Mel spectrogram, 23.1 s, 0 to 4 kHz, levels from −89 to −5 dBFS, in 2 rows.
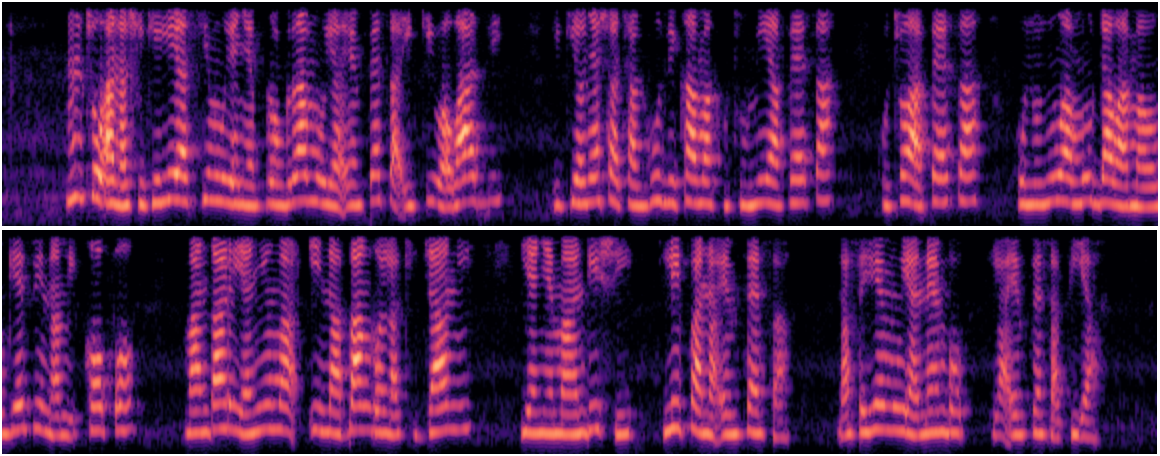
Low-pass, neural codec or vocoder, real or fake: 3.6 kHz; codec, 16 kHz, 4 kbps, FunCodec, trained on Chinese and English, 50 frames a second; fake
